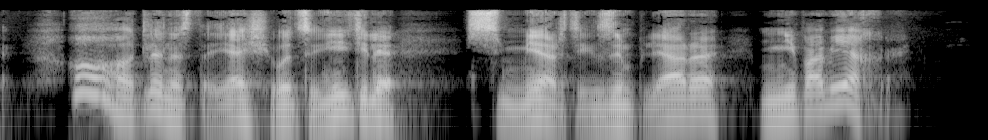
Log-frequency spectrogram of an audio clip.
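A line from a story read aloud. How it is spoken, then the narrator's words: Exclaiming. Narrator (Russian): воскликнул аукционер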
